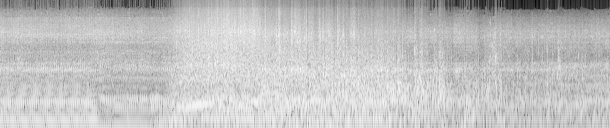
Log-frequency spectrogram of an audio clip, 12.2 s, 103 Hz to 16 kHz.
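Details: 1975 Harley-Davidson XLH Ironhead Sportster, freshly rebuilt and basically stock, camera clipped to the rider: steady V-twin idle, then pulls away on a test ride with a rising note under heavy wind rush, running evenly with no knocks or misses; healthy.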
